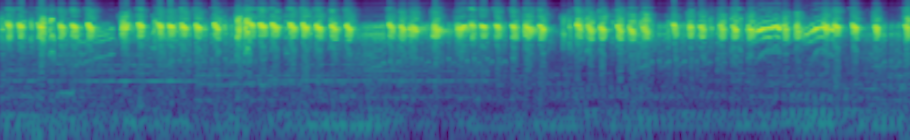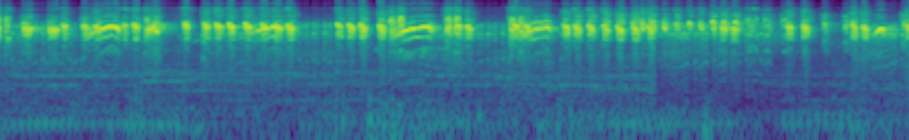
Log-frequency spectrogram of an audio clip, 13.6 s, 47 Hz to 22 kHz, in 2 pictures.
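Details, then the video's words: Sunbird known locally as ốc mít, recorded for bird trapping in 2021: a continuous, dense stream of very high, thin, rapid twittering and trilled notes with brief gaps, and faint low background noise. "Tiếng Chim Ốc Mít"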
